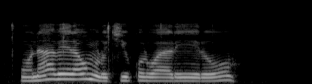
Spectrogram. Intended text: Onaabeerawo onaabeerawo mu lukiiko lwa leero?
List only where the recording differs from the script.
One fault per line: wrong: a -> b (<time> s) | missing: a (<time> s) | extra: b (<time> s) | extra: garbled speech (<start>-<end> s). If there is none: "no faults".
missing: onaabeerawo (0.8 s)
